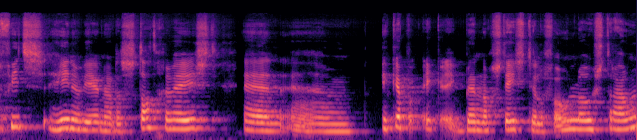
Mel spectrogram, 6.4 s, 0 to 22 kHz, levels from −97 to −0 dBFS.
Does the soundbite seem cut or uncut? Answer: cut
